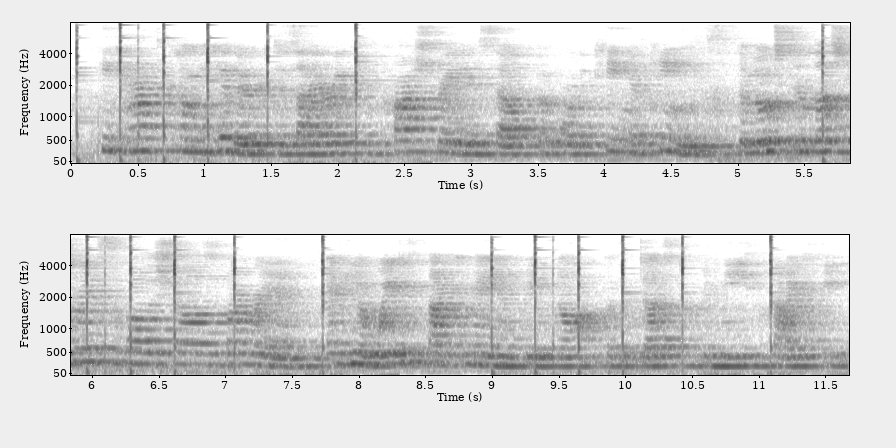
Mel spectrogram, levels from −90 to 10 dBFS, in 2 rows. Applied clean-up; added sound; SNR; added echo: none; Tick; -2 dB; reverberation time 1.3 s.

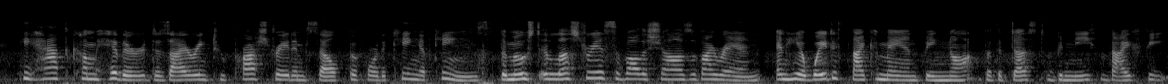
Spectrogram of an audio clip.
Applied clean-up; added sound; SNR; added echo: none; none; none; none.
